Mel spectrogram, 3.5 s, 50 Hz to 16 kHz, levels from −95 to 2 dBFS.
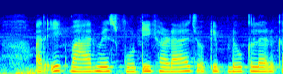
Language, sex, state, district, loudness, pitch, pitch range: Hindi, female, Bihar, Gopalganj, -30 LUFS, 200 Hz, 135-210 Hz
